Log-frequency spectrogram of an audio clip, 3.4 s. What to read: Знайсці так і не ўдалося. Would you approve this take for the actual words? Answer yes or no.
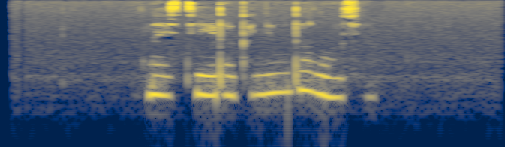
yes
